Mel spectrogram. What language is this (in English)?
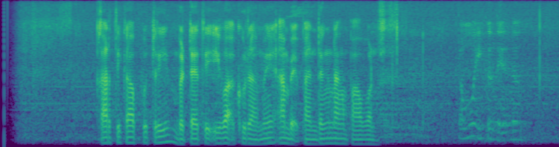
Javanese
